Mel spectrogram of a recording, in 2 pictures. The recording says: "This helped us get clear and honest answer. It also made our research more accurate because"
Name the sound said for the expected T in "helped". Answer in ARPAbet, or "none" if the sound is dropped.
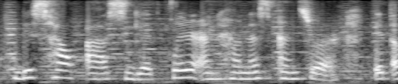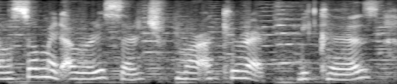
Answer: none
